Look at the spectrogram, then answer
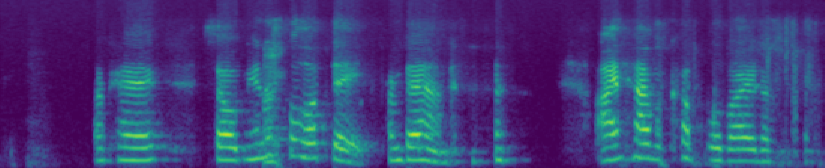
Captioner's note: giggling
